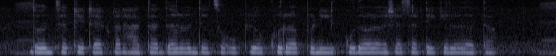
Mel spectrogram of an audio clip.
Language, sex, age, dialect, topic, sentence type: Marathi, female, 41-45, Southern Konkan, agriculture, statement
